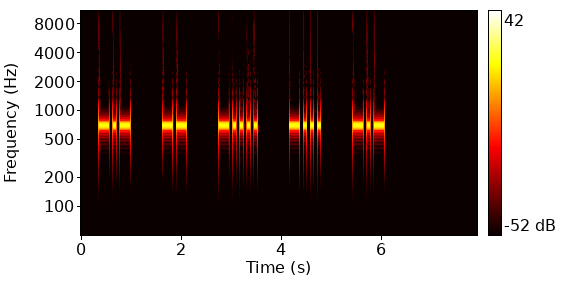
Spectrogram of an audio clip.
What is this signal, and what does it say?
Morse code, heard as a keyed tone, about 17 wpm, spaced as for 10 wpm, 700 Hz. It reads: KM6BK
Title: USA Call Signs - 5 Characters - 3x Character Spacing - 17wpm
